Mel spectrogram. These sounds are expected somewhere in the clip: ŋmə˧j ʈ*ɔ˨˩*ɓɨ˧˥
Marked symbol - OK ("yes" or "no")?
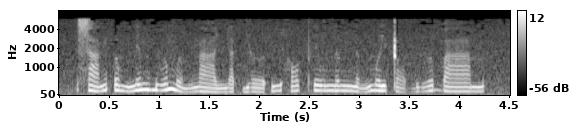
yes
